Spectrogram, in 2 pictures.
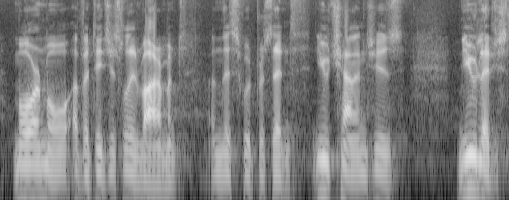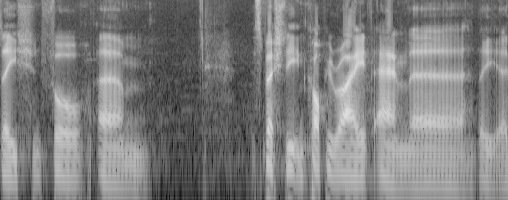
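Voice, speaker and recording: A man in his sixties with an English accent, giving a chatty, digressive conference talk full of fillers. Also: deep voice. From England. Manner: chatty, digressive, self-deprecating, many fillers. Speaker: library association director. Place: large hall. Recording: long hall reverb.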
